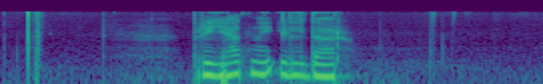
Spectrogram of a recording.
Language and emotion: Russian, neutral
